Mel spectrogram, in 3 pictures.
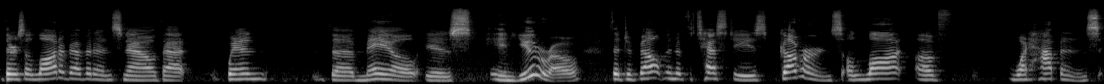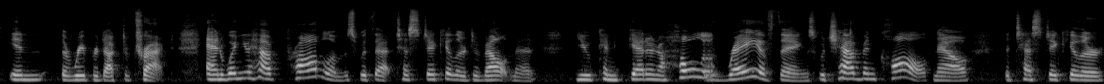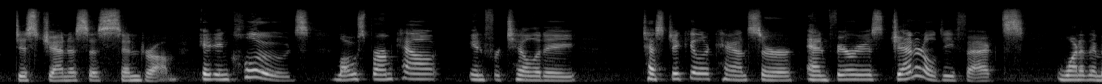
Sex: female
